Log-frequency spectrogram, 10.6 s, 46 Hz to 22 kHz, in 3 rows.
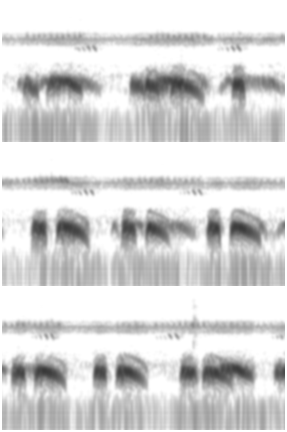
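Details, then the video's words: Decoy spotted dove with a fine voice cooing in thúc gù and lèo dặm styles. Low hollow coos come in paired and grouped phrases, longer notes sliding downward, with pauses between bursts and a constant high-pitched buzz behind. "Đồng tốt tiếng bài bản.clip 870.nết chơi thúc gù,lèo dặm quá hay"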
